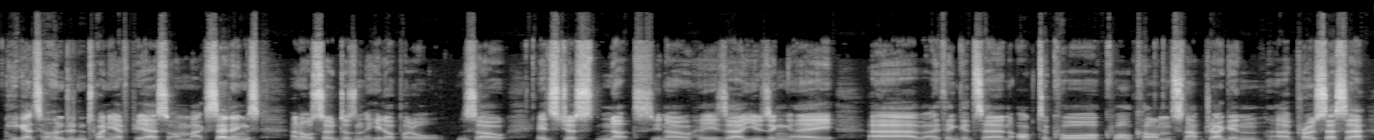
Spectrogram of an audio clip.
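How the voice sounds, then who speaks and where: A man's voice: sits low, flat delivery, measured pace, fairly bright tone, clear, resonant tone. A man giving casual, rambling commentary as the host of a gaming video.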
